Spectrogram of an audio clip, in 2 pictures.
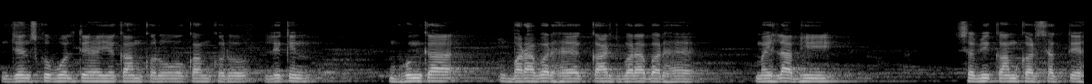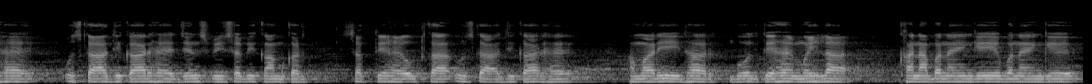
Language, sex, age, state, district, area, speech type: Hindi, male, 30-45, Bihar, Darbhanga, rural, spontaneous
